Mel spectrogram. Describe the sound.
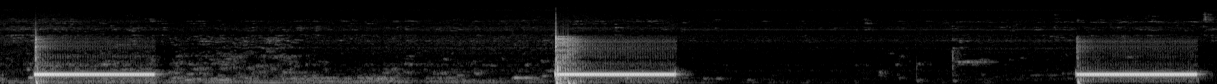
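A telephone ringback tone plays while a call to a state health hotline in Aguascalientes is being transferred to specialist staff. Three long, steady, even tones sound, separated by long quiet gaps.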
